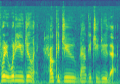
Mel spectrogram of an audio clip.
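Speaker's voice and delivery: mock furious disbelief. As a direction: imitate an appalled relative. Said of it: "everyone is furious".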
